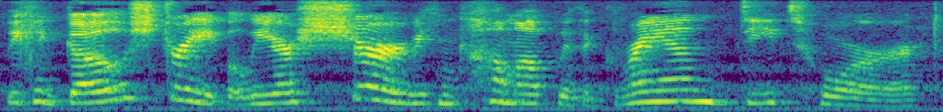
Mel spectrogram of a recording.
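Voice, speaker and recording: A woman with a fairly high, darkish voice reads a picture book to young children, speaking at a measured pace with animated delivery. As story time host, she gives simple, encouraging explanations and questions. The distant mic also picks up faint background noise.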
